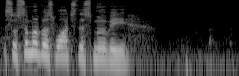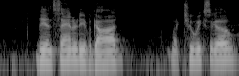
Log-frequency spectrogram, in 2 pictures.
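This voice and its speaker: A male pastor preaching and telling a story, animated, with hushed drops at solemn moments. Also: high-pitched, normal speed. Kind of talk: sermon storytelling.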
